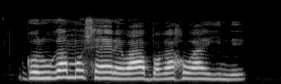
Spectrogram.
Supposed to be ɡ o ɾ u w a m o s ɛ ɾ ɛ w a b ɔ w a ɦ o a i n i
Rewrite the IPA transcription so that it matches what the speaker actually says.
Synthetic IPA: ɡ o ɾ u ɣ a m o ʃ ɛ ɾ ɛ w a b ɔ ɣ a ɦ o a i n e

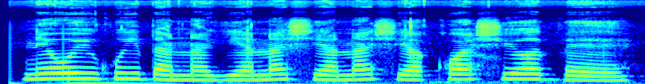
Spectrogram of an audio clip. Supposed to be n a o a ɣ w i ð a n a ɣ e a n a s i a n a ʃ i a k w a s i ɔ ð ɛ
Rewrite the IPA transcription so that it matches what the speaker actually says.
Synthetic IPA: n e o i ɣ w i ð a n a ɣ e a n a ʃ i a n a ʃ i a k w a ʃ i ɔ ð ɛ

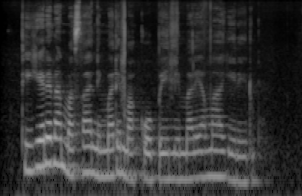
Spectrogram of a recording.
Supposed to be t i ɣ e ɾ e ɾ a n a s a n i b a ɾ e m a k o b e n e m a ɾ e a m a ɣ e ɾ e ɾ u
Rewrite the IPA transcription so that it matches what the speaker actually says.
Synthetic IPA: t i ɣ e ɾ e ɾ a m a s a n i m a ɾ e m a k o b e n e m a ɾ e a m a ɣ e ɾ e ɾ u

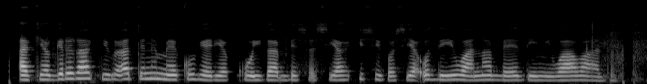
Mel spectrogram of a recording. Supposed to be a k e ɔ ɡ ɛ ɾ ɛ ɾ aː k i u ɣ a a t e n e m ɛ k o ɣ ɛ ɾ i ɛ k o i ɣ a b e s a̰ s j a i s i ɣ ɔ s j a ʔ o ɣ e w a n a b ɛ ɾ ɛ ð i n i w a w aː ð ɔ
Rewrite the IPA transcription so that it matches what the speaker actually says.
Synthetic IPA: a k e ɔ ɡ ɛ ɾ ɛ ɾ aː k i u ɣ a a t e n e m ɛ k o ɣ ɛ ɾ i a k o i ɣ a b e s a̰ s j a i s i ɣ ɔ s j a ʔ o ð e w a n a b ɛ ɾ ɛ ð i n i w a w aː ð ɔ

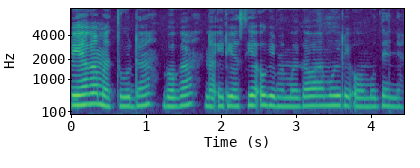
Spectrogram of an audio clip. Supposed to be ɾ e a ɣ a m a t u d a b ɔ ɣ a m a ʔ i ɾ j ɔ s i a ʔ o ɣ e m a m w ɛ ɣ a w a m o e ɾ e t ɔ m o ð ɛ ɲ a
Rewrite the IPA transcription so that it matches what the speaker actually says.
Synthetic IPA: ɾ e a ɣ a m a t u d a b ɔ ɣ a n a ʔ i ɾ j ɔ s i a ʔ o ɣ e m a m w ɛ ɣ a w a m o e ɾ e ʔ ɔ m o ð ɛ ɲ a

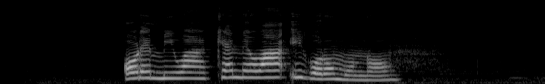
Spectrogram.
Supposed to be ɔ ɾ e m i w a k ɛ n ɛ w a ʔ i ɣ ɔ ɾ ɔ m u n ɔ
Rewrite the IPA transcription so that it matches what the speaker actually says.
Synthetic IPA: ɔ ɾ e m i w a k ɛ n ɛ w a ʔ i ɣ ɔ ɾ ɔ m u n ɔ

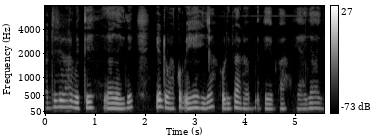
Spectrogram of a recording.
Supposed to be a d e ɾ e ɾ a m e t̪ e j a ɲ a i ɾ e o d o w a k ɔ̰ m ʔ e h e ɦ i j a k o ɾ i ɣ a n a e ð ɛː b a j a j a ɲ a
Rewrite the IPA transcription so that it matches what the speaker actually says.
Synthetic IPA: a d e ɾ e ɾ a m e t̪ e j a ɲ a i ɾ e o d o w a k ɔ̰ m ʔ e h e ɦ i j a k o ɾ i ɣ a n a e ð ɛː b a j a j a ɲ a

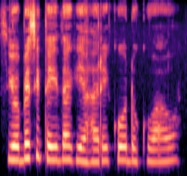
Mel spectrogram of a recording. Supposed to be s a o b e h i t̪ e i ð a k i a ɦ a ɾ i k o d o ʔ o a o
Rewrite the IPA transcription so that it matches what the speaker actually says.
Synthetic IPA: s i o b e s i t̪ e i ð a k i a ɦ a ɾ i k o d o k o a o

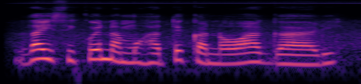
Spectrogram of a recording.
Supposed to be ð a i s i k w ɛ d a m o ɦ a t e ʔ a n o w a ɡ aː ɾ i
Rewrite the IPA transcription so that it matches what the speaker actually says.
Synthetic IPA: ð a i s i k w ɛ n a m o ɦ a t e k a n ɔ w a ɡ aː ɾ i

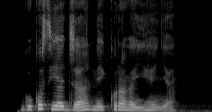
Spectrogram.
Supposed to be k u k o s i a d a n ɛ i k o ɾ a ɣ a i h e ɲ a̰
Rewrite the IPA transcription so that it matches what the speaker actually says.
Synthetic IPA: ɡ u k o s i a d͡ʒ a n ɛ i k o ɾ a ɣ a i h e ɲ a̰

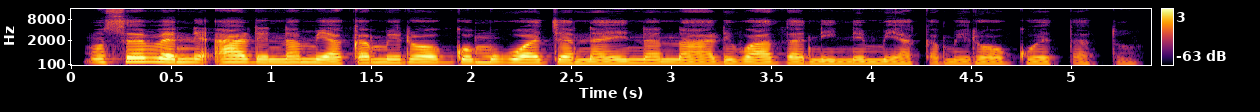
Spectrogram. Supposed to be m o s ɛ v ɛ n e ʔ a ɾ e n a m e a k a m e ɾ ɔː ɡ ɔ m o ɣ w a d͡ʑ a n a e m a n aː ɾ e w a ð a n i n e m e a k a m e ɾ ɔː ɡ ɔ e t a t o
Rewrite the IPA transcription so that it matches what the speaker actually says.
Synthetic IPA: m o s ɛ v ɛ n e ʔ a ɾ e n a m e a k a m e ɾ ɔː ɡ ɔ m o ɣ w a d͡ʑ a n a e n a n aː ɾ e w a ð a n i n e m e a k a m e ɾ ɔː ɡ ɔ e t a t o

